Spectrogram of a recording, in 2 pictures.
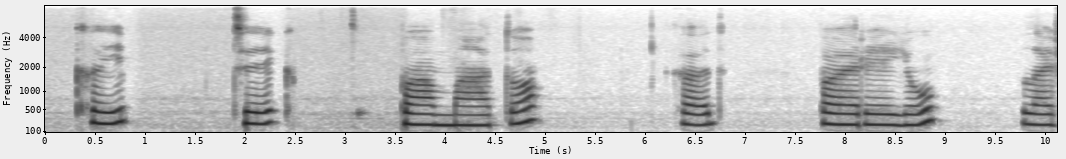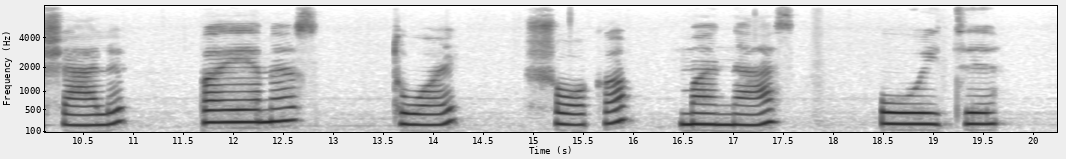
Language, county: Lithuanian, Vilnius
